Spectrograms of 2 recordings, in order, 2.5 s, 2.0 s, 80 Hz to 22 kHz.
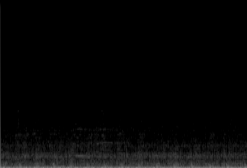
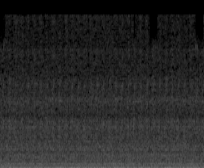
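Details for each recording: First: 2017 Buick Enclave with water in the fuel tank, after flushing the high-pressure line: low, uneven idle that stumbles often, a misfire with flashing check engine light while water purges through the injectors. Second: 2017 Buick Enclave after purging water-contaminated fuel, at idle; steady even low rumble with no knocks or misses; rail pressure 580 matching desired, low-side fuel pressure about 57-60 psi, running fine now.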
